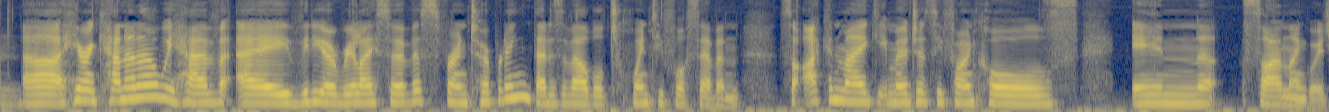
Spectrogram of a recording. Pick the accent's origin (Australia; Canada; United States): Australia; because being an Australian, I could have stayed in Europe, which would have been easier in some ways, but New Zealand and Samoa are, you know, our cousins essentially.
